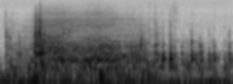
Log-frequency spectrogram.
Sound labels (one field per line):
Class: drawer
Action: opening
